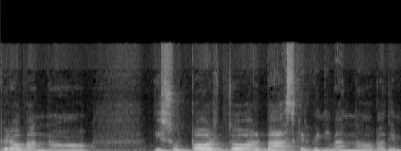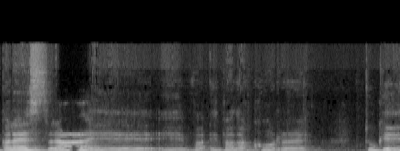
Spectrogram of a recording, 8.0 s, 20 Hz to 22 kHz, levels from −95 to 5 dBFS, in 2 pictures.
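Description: From 4.61 to 4.86 s, the echo canceller likely could not tell the near talker apart from loudspeaker echo while both sides spoke at once, and it attenuated everything it heard. The result is speech suppressed in double talk: for about a quarter of a second the voice sinks sharply, by roughly 15 dB at its deepest, before returning to full level.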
